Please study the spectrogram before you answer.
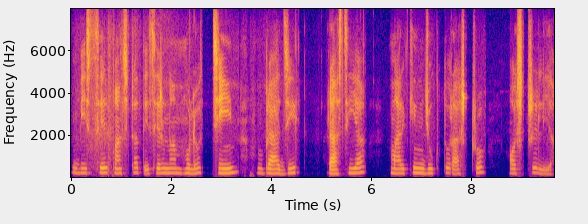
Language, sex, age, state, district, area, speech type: Bengali, female, 18-30, West Bengal, Jalpaiguri, rural, spontaneous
